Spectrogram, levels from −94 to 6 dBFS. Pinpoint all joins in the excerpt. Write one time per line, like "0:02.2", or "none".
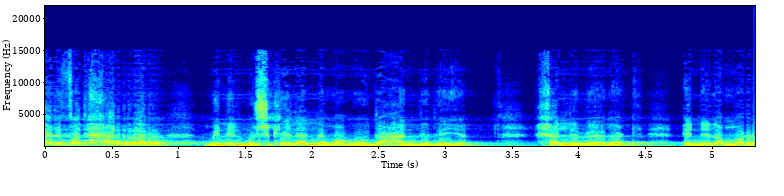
none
